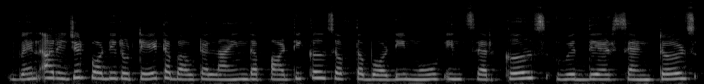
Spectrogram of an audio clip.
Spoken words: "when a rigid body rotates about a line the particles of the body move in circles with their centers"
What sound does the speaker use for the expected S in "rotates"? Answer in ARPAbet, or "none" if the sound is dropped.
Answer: none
